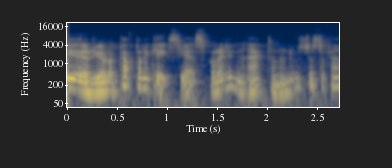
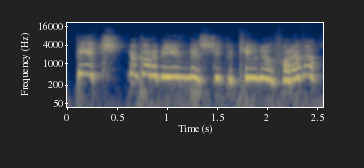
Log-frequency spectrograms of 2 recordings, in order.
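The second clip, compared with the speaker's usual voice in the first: much higher, triumphant brat; gloating kid king; 5 dB louder than usual. Acted. Kuno spreading his arms over the yard, gloating.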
